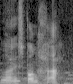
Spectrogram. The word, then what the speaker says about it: La Esponja: Actually, it's pronounced Esponja with an H sound. La Esponja.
